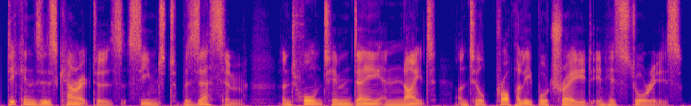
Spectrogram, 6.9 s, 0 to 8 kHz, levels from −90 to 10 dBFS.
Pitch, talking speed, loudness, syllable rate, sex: 110 Hz, 155 wpm, -20 LUFS, 4.5 syllables/s, male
